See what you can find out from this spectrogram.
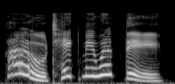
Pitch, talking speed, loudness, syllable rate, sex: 310 Hz, 170 wpm, -14 LUFS, 3.8 syllables/s, female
